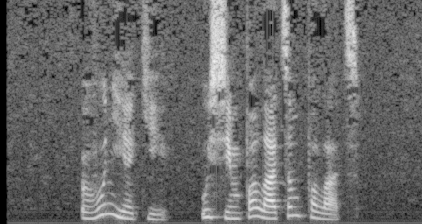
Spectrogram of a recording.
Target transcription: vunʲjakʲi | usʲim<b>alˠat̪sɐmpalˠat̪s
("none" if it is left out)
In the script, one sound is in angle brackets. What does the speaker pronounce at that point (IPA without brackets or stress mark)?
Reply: p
